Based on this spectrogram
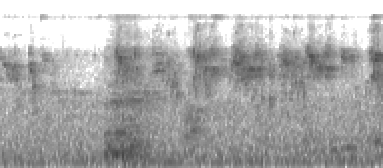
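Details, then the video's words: House sparrow giving short, high, bright chirps in quick irregular bursts, with a brief lower thump near the start and faint background hiss. "House sparrow sound | Sparrow chirping sound"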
